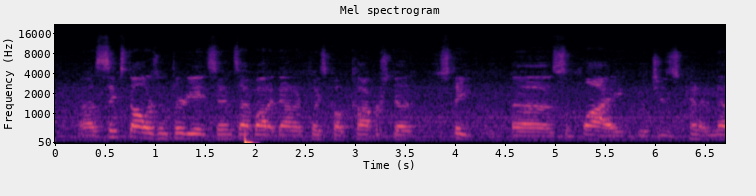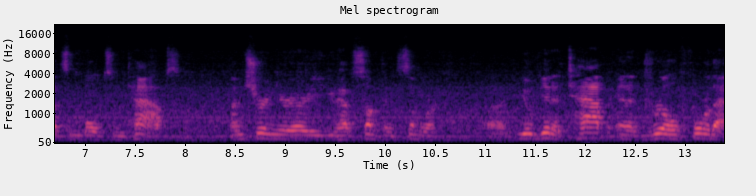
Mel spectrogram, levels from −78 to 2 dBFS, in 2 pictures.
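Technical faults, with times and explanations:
1.89–2.00 s, phantom power thump: a single deep thud peaking at about −8 dBFS and decaying within 23 ms, as a supply switched on or off on the live input sends a voltage step through the coupling capacitors. Unlike a handling bump, it carries no rustle or mechanical rumble.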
